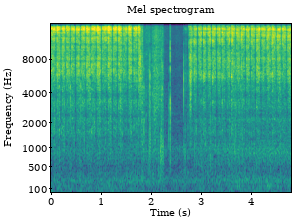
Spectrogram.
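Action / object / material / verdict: scrape / graphite pencil on textured drawing paper / paper / none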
